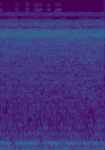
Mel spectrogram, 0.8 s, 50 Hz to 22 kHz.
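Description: Water rinsing both sides of a PEI 3D printer build plate, a steady close hiss of running spray held at an even level throughout the short moment with no voices.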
